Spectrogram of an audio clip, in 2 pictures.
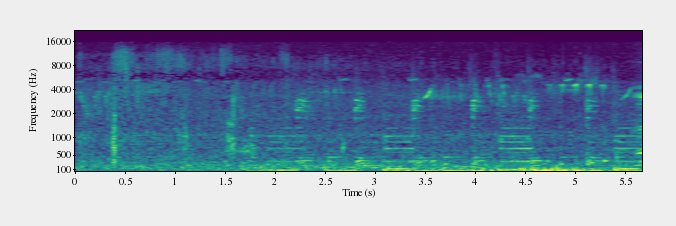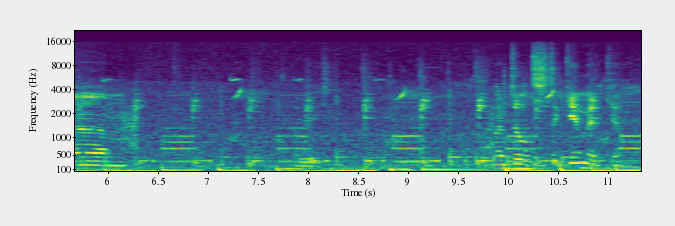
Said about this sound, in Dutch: Maar uh, ik hoor daar een, een soort vreemde groene kikker. Ik hoor ook de vink. Wat maakt het gezang van de groene kikker eh, zo?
